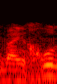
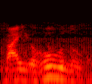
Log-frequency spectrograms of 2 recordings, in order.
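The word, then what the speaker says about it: ויכולו: Person can't pronounce a ches. And instead of saying Vayechulu, he says Vayehulu.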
